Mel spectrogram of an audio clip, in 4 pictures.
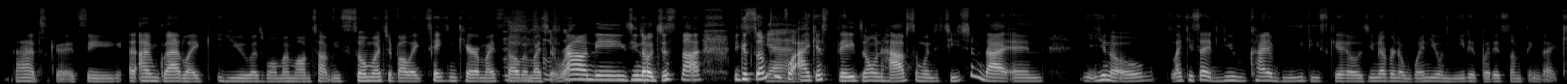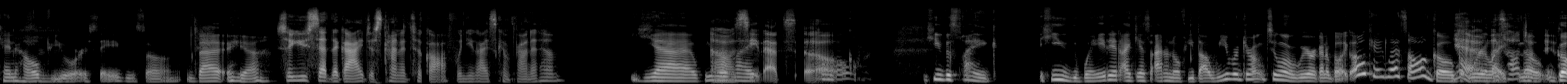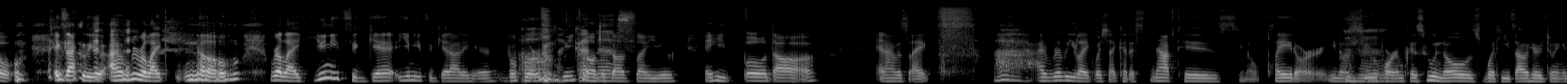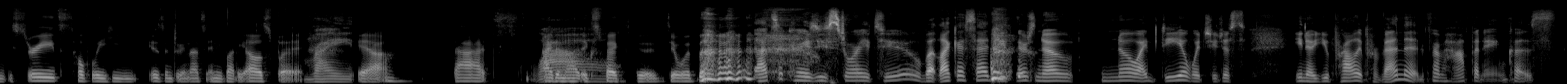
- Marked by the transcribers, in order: other background noise; laugh; tapping; laughing while speaking: "yeah"; chuckle; laugh; laughing while speaking: "No"; chuckle; sigh; laughing while speaking: "that"; chuckle
- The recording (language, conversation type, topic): English, unstructured, How can I learn from accidentally helping someone?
